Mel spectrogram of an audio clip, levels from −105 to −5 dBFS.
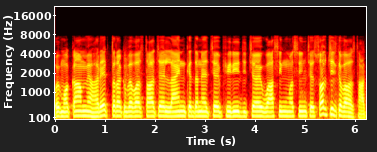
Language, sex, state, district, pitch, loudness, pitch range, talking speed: Maithili, male, Bihar, Darbhanga, 160 Hz, -14 LUFS, 155-165 Hz, 250 wpm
